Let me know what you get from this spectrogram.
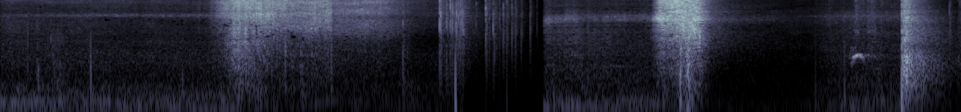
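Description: Fireworks going off close by: hissing bursts of spark-spray, the longest about two seconds in, another near seven seconds and a brief one near nine, with a couple of sharp cracks in between.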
